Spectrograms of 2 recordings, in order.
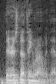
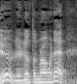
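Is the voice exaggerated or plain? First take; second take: plain; exaggerated. First: It is said in a plain, regular voice. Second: It is said in an exaggerated, put-on voice. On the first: "I'll say it in a regular voice" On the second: "And I'm not mocking you when I say that"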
